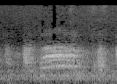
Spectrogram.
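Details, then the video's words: Domestic cat, recently stuck in a tree, answering its owner with a soft, level meow in the middle of the clip while a person repeats bye around it. "Talking Cat"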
